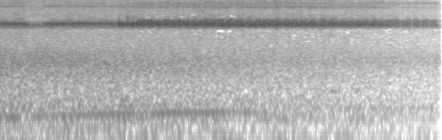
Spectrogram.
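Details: A steady, unbroken high-pitched cricket trill on a warm summer evening, swelling slightly in loudness midway, with a faint low hum underneath.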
